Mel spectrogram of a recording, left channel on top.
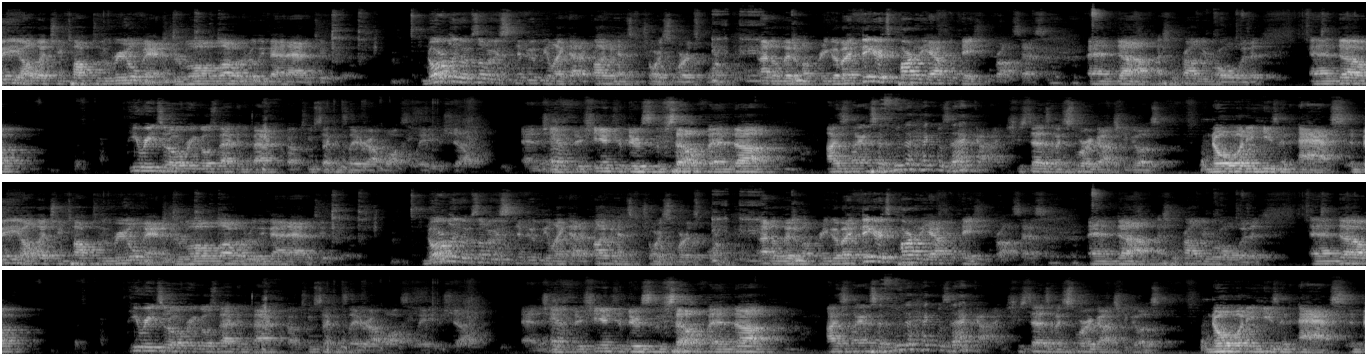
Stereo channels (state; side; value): normal; both; correlation 0.44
